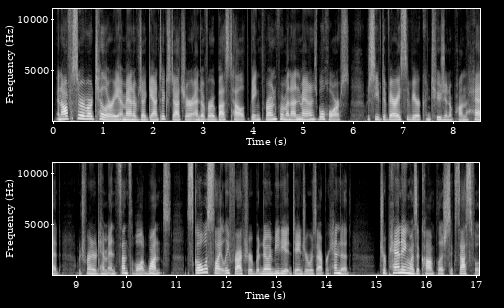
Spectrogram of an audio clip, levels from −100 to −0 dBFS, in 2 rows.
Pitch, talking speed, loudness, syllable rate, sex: 205 Hz, 170 wpm, -20 LUFS, 6.1 syllables/s, female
